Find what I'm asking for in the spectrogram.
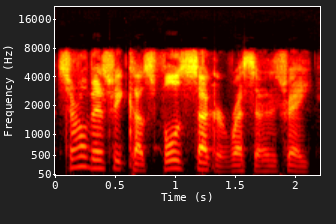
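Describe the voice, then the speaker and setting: An expressive narrator reading a scripted story aloud. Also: medium pitch, racing, no room sound, muffled recording. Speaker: fan fiction narrator.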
